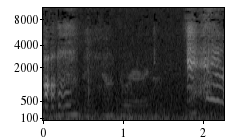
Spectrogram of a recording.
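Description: A baby squealing: a brief high squeal at the start, then a longer squeal near the end that slides down in pitch.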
